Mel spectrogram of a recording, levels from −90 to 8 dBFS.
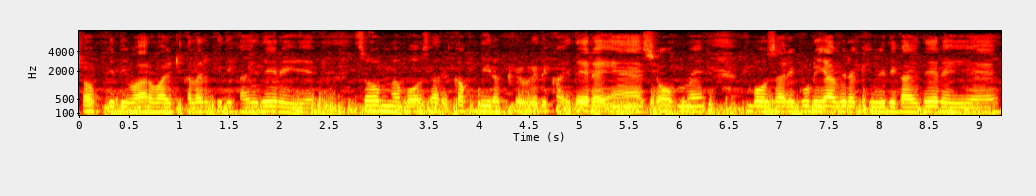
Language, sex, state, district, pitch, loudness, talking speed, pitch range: Hindi, male, Haryana, Charkhi Dadri, 135 Hz, -15 LUFS, 220 wpm, 125-140 Hz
